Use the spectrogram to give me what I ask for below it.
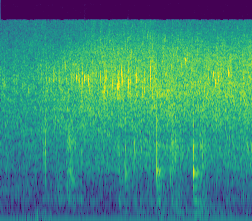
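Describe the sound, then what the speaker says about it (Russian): Diced potatoes frying in a pan, with a steady bright sizzle and several sharp scraping clicks as they are stirred, close and moderately loud with no talking. "Картошечка у нас уже поджарилась."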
